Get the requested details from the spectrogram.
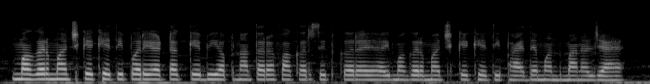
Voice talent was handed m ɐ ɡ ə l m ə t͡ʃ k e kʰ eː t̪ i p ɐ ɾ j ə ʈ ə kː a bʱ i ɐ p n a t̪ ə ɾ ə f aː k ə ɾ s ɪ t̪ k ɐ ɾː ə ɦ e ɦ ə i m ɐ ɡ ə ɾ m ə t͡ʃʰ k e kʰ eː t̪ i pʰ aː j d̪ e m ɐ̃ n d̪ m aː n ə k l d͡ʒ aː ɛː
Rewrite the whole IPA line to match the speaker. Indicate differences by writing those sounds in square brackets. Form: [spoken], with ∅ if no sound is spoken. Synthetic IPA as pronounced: m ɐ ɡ ə [ɾ] m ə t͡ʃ k e kʰ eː t̪ i p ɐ ɾ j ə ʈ ə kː [e] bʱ i ɐ p n a t̪ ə ɾ ə f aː k ə ɾ s ɪ t̪ k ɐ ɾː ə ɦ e ɦ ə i m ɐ ɡ ə ɾ m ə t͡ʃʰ k e kʰ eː t̪ i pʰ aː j d̪ e m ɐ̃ n d̪ m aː n ə [∅] l d͡ʒ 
